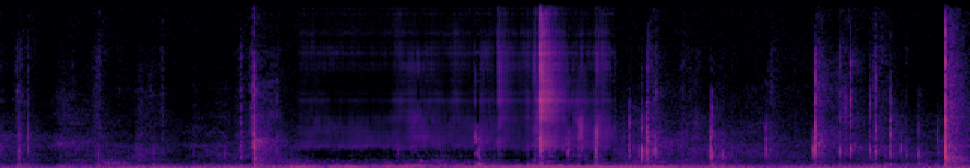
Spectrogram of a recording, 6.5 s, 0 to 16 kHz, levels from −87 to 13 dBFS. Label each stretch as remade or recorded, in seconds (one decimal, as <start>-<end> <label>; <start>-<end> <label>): 0.0-2.0 recorded; 2.0-4.1 remade; 4.1-6.5 recorded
